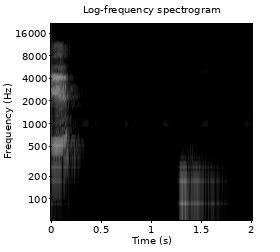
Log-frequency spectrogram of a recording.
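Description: A woman's voice ends a word, then near silence, broken about a second and a half in by a brief, low, muffled sound.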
